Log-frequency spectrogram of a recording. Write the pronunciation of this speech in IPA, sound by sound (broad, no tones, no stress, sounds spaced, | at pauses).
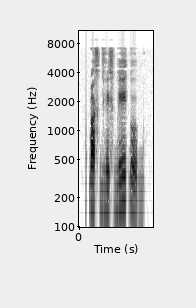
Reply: ɓ ɑ x ɡʱ e x b e ɠ o b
